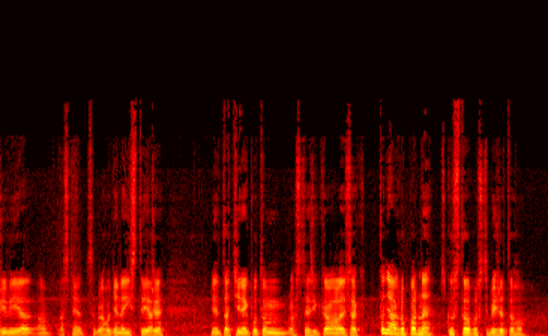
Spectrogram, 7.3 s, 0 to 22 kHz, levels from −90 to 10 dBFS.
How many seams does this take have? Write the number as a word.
two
